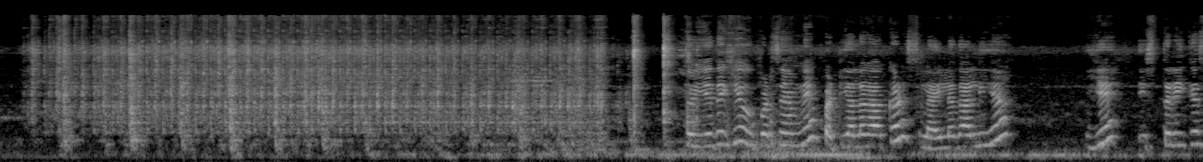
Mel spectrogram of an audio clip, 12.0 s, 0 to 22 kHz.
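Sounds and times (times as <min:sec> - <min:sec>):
sewing machine clattering: 0:00.2 - 0:06.5.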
